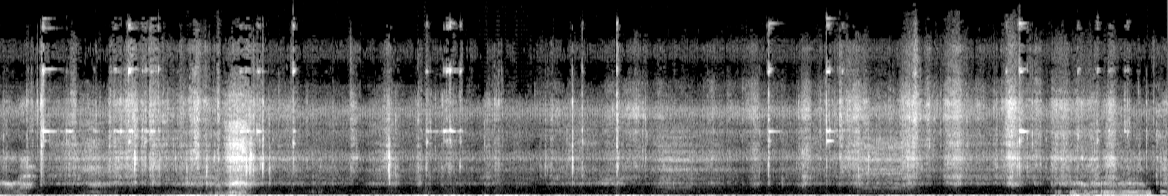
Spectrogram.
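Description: Nylon webbing of a TracGrabber traction strap sliding and its metal buckle clinking and rattling as the strap is threaded through a muddy truck wheel's rim, with a steady low rumble underneath.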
